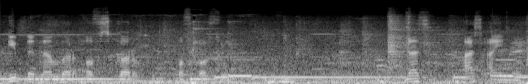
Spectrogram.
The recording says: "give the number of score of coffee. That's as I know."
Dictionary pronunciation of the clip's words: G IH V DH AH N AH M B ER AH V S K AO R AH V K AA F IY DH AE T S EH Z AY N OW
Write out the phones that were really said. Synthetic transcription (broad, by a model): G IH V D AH N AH M B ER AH F S K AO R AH F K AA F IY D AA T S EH S AY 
